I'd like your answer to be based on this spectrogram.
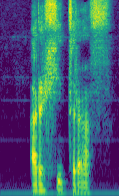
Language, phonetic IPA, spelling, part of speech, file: Polish, [arˈxʲitraf], architraw, noun, Pl-architraw.ogg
